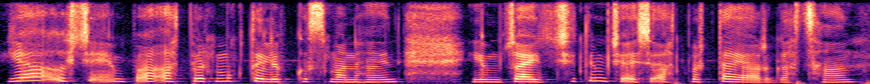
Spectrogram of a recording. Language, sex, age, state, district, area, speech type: Kashmiri, female, 45-60, Jammu and Kashmir, Baramulla, rural, spontaneous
